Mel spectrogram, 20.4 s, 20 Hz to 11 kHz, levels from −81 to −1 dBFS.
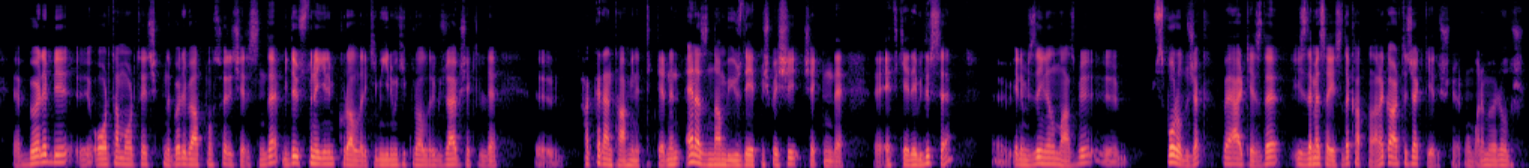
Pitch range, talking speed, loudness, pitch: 95-115 Hz, 140 wpm, -28 LUFS, 105 Hz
